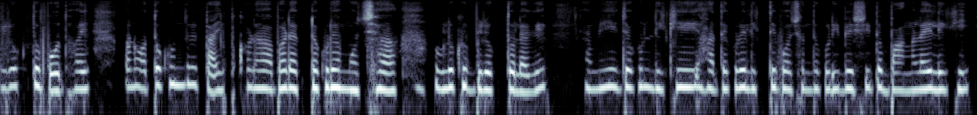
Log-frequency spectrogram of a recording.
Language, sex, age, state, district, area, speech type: Bengali, female, 45-60, West Bengal, Purba Bardhaman, rural, spontaneous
